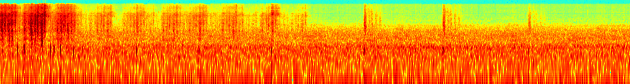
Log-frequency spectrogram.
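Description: Footsteps tap on a stone floor in a large echoing hall.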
